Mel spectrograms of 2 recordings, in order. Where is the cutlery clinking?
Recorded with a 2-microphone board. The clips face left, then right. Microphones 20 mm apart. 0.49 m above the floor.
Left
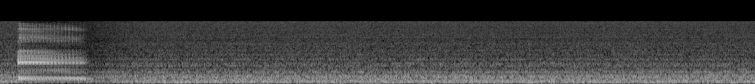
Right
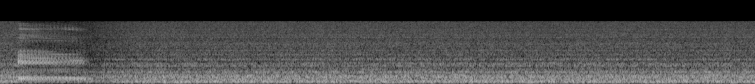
25° left (ahead or behind), 1.2 m.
